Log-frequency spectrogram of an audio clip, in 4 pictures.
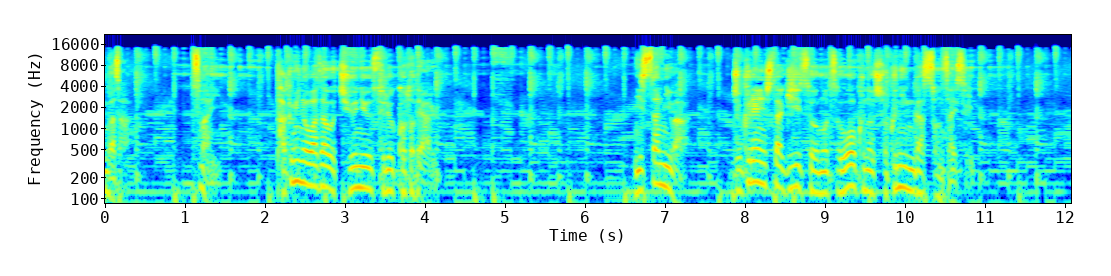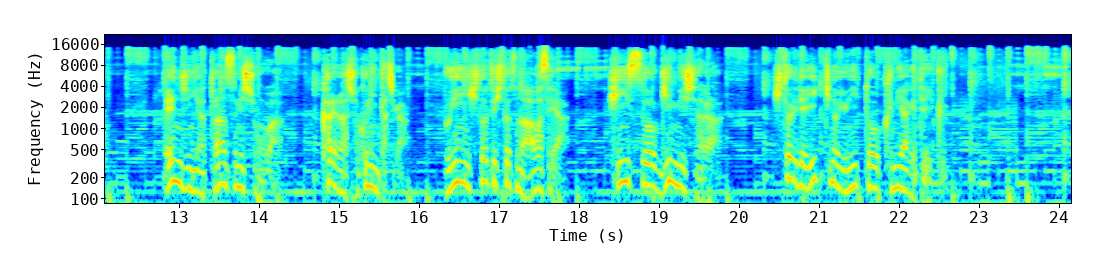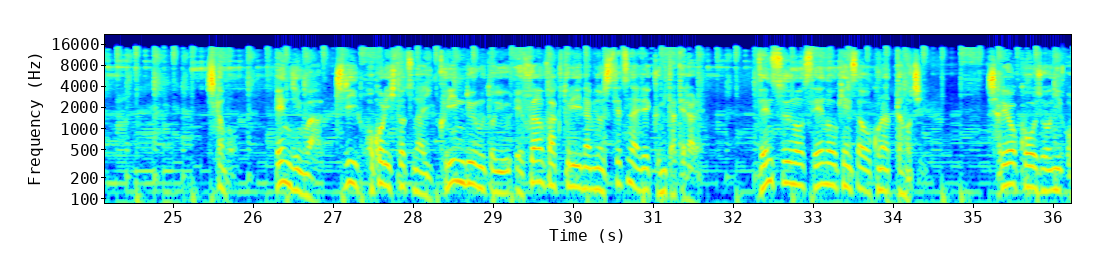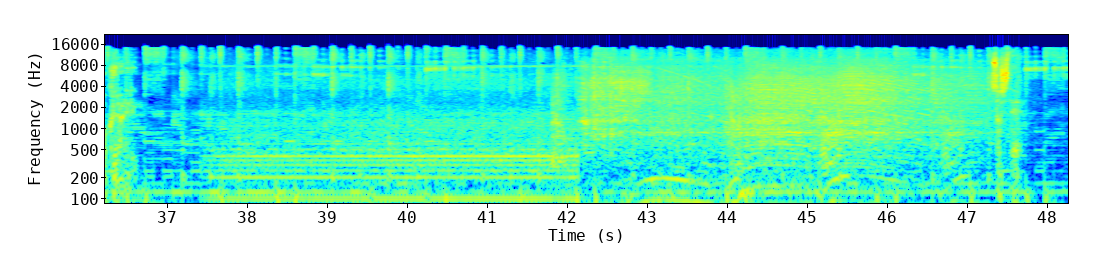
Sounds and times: Speech: 0.0s - 0.4s, 1.1s - 4.2s, 6.6s - 11.0s, 12.8s - 22.7s, 25.4s - 31.7s, 32.3s - 34.5s, 35.2s - 36.7s, 47.3s - 47.8s
Music: 0.0s - 48.2s.

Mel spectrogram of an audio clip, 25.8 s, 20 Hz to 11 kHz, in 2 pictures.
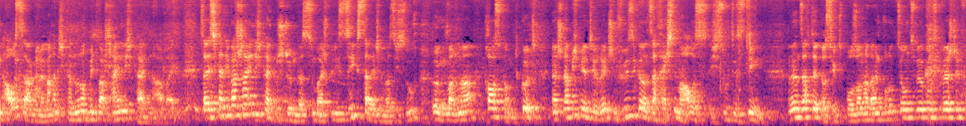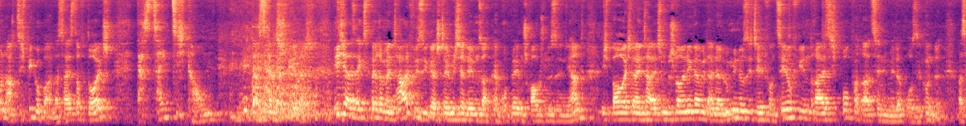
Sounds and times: Speech: 0.0s - 25.7s.

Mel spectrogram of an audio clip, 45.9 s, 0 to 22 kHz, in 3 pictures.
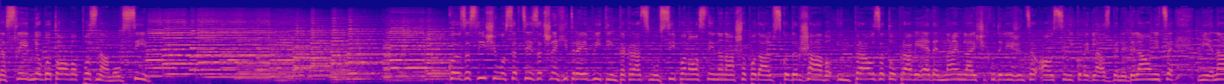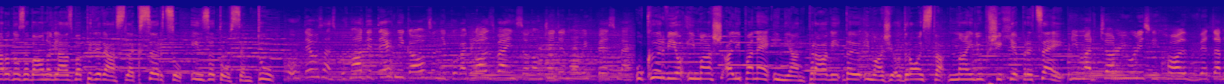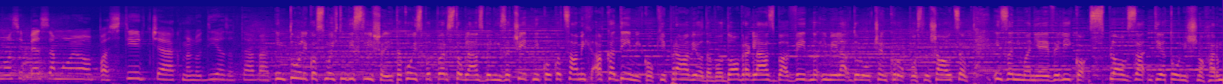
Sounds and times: Music: 0.0s - 45.8s
Speech: 5.7s - 45.8s.

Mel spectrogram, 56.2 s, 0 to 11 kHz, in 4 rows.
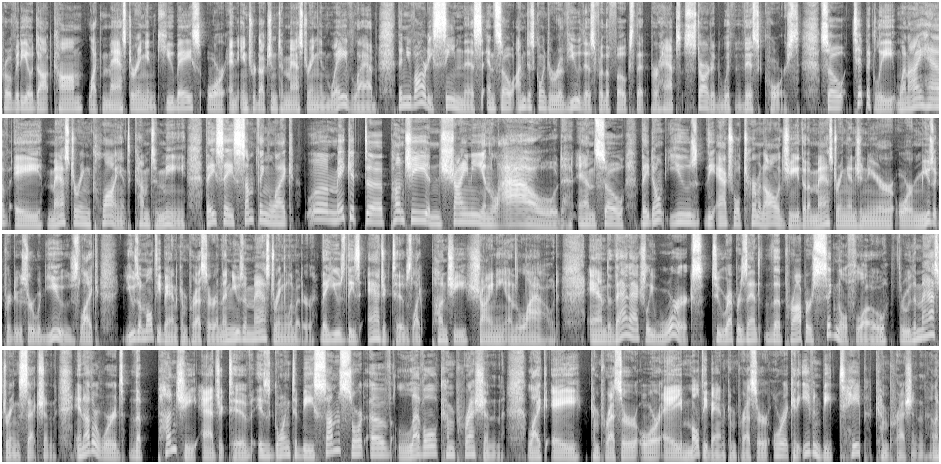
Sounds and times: Speech: 0.0s - 56.2s.

